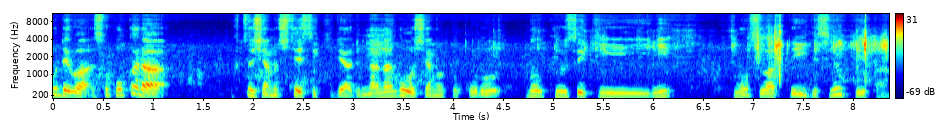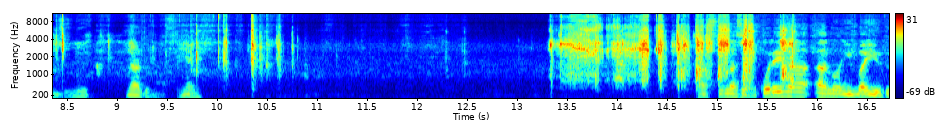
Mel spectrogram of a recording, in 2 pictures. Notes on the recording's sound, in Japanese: はやぶさ７号新青森行き（臨時ダイヤ）より東京～大宮。スタートのはやぶさ７号での音を収録したものをバックに、今回の旅についての話をしています。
